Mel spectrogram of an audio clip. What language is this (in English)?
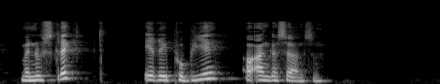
Danish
